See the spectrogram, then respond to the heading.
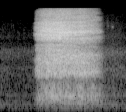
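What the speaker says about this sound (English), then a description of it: "Okay, take a deep breath." A single deep inhalation, close and fairly loud, lasting about a second with a hissy airy rush, then quiet breathing noise afterward; no talking.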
